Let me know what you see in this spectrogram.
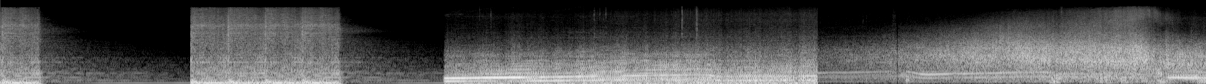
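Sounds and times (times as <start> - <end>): car engine accelerating hard: 4.4 - 12.0.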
